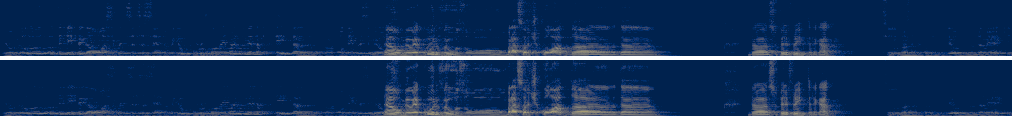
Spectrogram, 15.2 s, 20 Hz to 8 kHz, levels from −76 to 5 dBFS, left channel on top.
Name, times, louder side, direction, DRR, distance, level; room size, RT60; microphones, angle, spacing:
voice 1, 0.0-5.9 6.2-6.6 13.2-15.1, left 1 dB, 50° left, 6.2 m, -47 dB
voice 2, 5.7-9.9 11.2-12.5, right 3 dB, 45° right, 1.1 m, -29 dB
29.0 x 11.0 x 9.1 m
head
